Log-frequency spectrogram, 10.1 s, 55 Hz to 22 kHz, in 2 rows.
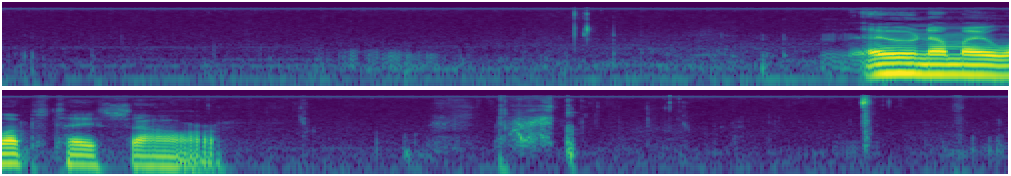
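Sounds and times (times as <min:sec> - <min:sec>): soft breaths or lip smacks: 0:06.4 - 0:10.0
sharp mouth click: 0:09.3 - 0:09.5.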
